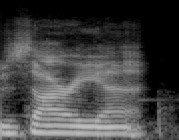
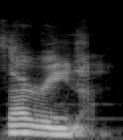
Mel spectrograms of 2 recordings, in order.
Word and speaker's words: Zarena: it perfect for for Zaria Zarina you think I would know how to pronounce my own character's name right apparently not but her name is zarena all right so we are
